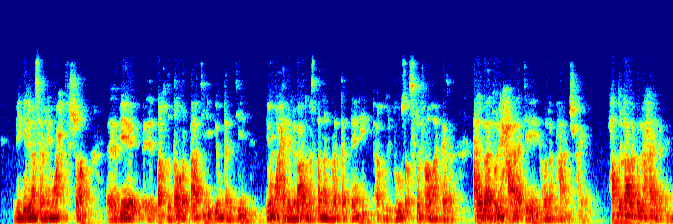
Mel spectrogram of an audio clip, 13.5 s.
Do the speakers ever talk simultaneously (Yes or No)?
No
